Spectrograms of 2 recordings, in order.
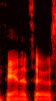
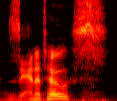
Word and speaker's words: Xanatos: Oh, I keep saying Thanatos, sorry. I mean, I keep meaning to say Xanatos. It's with an X. He's a Kingdom Hearts character, you know. It's spelled with an X, so it's Xanatos.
